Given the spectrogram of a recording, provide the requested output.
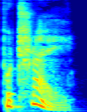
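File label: "portray", British English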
